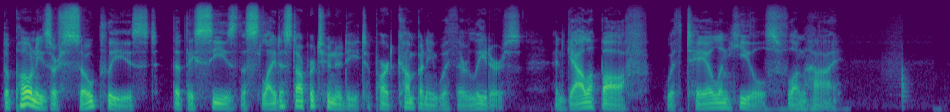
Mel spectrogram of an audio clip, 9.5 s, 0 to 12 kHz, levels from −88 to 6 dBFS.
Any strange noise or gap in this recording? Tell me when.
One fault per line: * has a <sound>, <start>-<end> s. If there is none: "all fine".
* has a thud, 8.8-9.2 s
